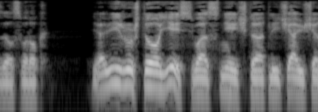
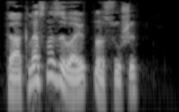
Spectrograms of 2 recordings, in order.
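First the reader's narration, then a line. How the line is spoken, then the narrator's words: Calm girl. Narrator (Russian): спокойно сказала девушка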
